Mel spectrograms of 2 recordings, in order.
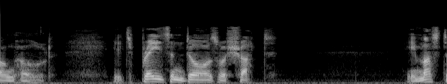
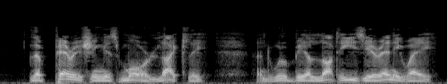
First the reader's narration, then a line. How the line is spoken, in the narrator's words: he said grimly to himself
